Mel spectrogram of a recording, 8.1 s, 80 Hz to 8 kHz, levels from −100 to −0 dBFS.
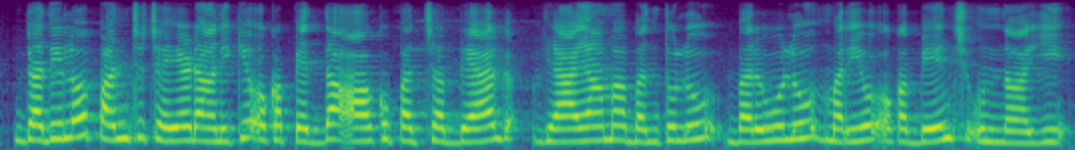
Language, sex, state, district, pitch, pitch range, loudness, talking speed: Telugu, female, Telangana, Hyderabad, 265 Hz, 250-285 Hz, -15 LUFS, 105 wpm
